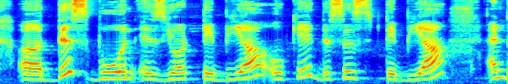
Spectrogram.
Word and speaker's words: tibia: ticket cricket maybe um so tibia all right or it is rhyming with dibia all right and this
